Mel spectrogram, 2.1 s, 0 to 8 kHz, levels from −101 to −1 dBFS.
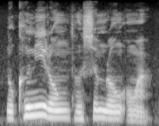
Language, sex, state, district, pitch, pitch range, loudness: Garo, male, Meghalaya, South Garo Hills, 120 Hz, 110-135 Hz, -13 LUFS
